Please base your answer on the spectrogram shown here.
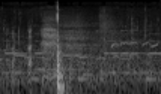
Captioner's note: thud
